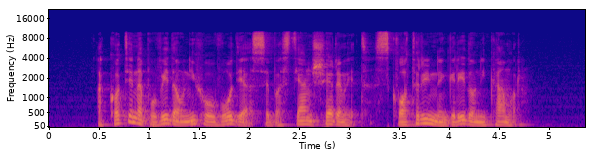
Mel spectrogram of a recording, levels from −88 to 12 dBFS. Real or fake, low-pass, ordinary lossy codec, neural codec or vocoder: real; 9.9 kHz; Opus, 64 kbps; none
